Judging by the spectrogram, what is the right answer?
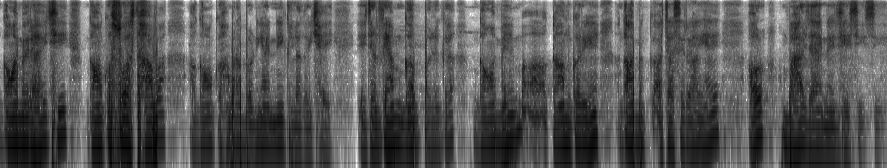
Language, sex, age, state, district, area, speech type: Maithili, male, 60+, Bihar, Sitamarhi, rural, spontaneous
